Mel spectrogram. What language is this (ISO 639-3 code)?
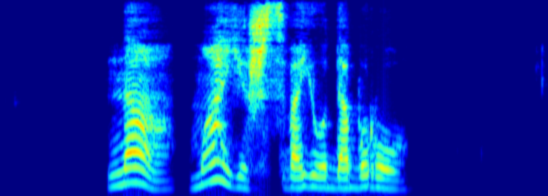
bel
